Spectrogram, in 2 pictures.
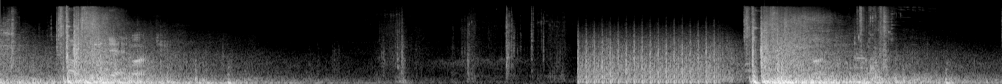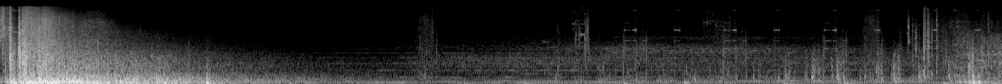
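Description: Loud rocket launches and heavy blasts erupt in Call of Duty: Modern Warfare, with several sharp, booming bursts separated by brief gaps and a long fading rumble afterward. Players talk over the action.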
